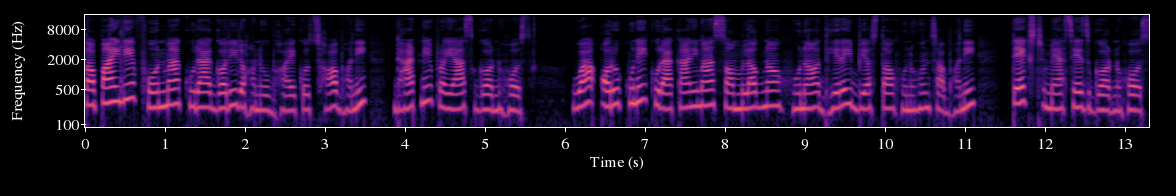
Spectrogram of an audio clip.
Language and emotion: Nepali, neutral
